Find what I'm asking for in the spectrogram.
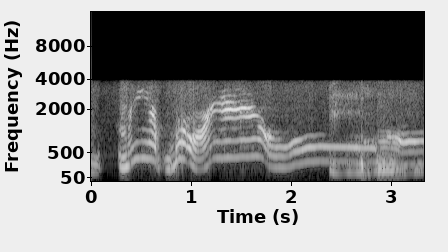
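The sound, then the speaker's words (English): A person's voice imitates an elongated cat meow during a film voice-looping session: a drawn-out, whiny vocal cry with sliding, wavering pitch that holds almost without a break for about three seconds. “that's a straight meow kind of, but elongated”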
